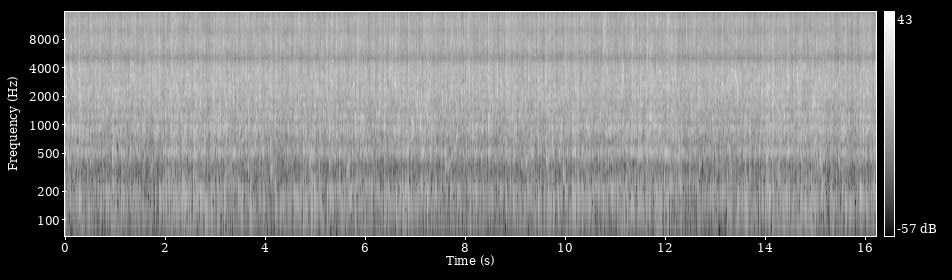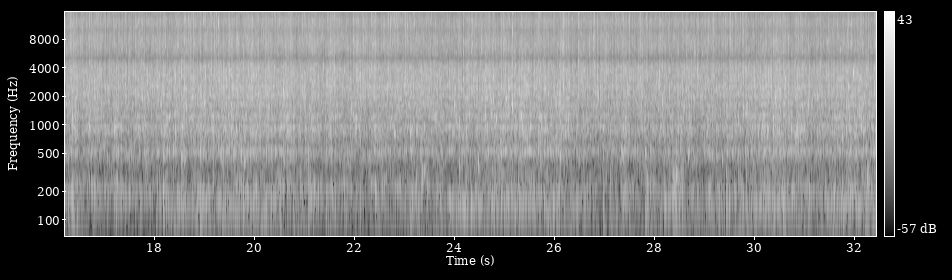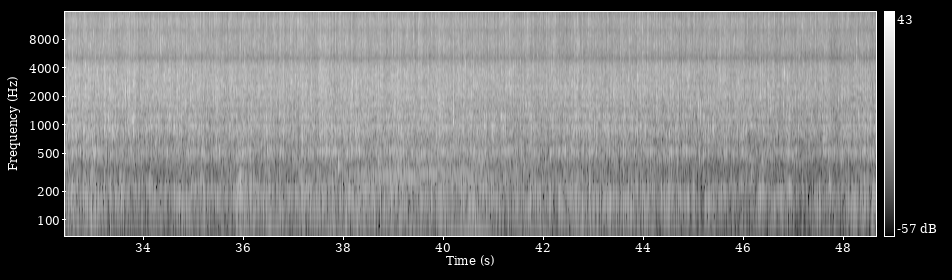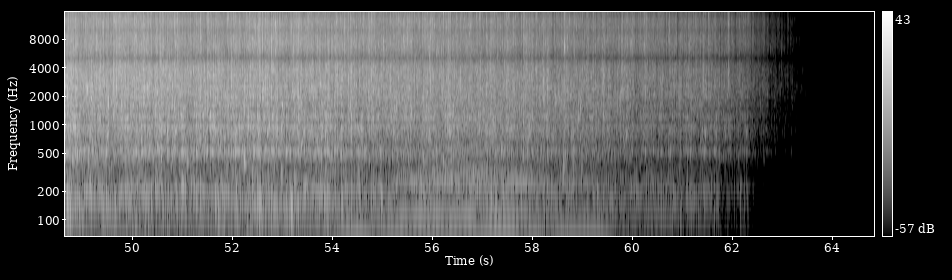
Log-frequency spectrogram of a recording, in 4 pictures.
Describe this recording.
At the main street listening to the sound of a more modern 70's style fountain. Parallel some cars passing by. soundmap d - social ambiences, water sounds and topographic feld recordings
